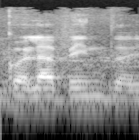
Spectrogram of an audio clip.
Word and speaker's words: Colapinto: Colapinto, yeah, yeah Colapinto.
